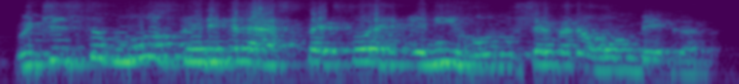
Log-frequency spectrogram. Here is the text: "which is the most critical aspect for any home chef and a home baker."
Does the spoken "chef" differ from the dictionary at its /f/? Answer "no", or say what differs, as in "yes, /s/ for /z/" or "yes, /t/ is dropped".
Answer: yes, /p/ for /f/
